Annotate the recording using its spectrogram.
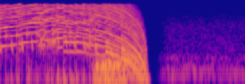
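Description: Synthesized sound effect: a stack of many tones that sweep up and then fall together, cutting off suddenly about one and a half seconds in, leaving faint hiss.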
